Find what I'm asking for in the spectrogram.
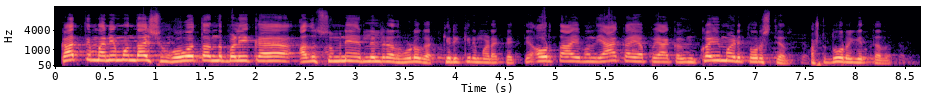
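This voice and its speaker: Male village preacher, North Karnataka accent, high voice, homely storytelling that prods the audience. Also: fairly quick, a little mellow. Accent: North Karnataka Kannada. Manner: folksy, keeps asking the crowd for a response. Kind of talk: storytelling sermon to a village gathering.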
